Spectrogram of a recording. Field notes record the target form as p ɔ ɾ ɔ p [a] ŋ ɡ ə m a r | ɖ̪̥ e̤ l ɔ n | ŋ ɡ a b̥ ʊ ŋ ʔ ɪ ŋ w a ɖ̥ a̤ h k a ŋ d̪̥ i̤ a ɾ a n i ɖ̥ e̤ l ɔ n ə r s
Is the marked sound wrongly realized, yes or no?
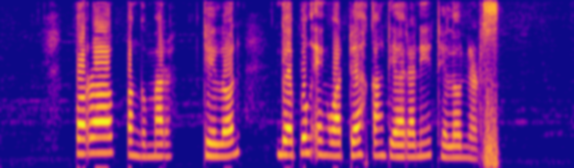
yes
